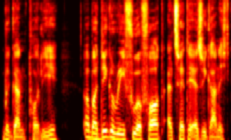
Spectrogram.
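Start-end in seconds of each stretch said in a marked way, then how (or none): none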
